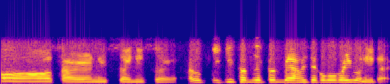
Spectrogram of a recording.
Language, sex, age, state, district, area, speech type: Assamese, male, 18-30, Assam, Sivasagar, rural, conversation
